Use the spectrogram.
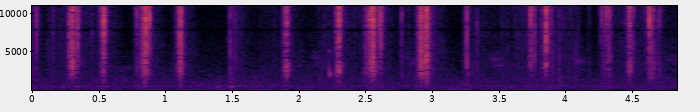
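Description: A hand-sized steel bead cabasa, a hollow wooden cylinder wrapped in loops of steel ball chain, is tapped and scratched with fingertips on its metal beads and wooden rim. Quiet, bright, crisp rattling clicks come in short bursts with almost no low end and very little ring after each touch.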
